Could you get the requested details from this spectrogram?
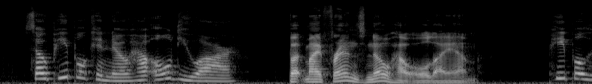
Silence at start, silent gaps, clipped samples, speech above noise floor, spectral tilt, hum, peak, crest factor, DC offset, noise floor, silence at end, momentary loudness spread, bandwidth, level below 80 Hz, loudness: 0.25 s; none; under 0.1%; 26 dB; -5.5 dB/octave; none; -8 dBFS; 20 dB; under 0.1%; -54 dBFS; 0 s; 10 LU; 16.5 kHz; -50 dBFS; -28 LUFS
